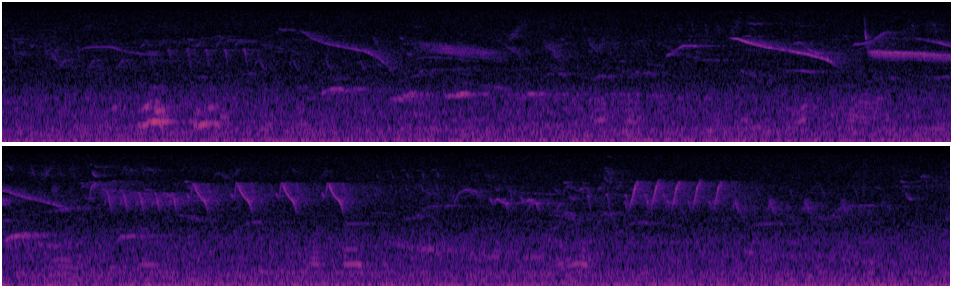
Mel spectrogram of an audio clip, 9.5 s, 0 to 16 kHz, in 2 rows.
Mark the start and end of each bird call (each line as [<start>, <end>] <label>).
[0.00, 1.50] House Wren (Troglodytes aedon)
[1.10, 5.30] Rufous-collared Sparrow (Zonotrichia capensis)
[5.10, 9.40] House Wren (Troglodytes aedon)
